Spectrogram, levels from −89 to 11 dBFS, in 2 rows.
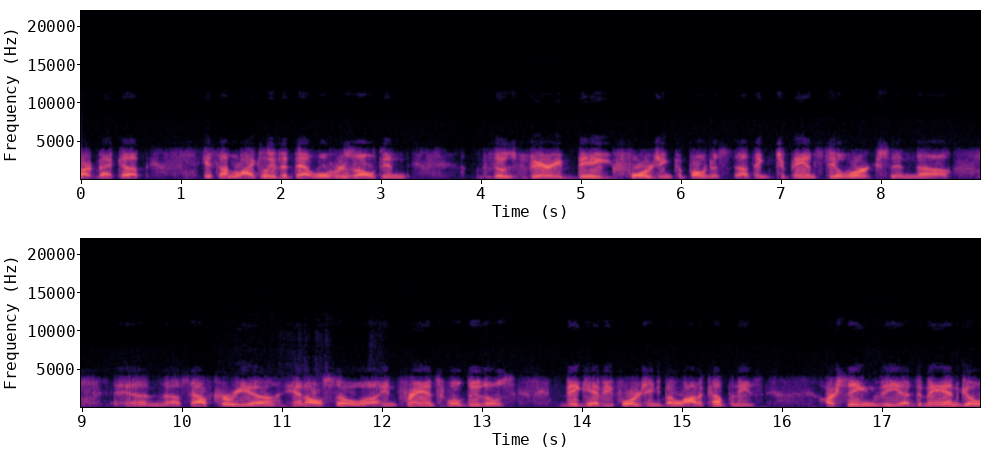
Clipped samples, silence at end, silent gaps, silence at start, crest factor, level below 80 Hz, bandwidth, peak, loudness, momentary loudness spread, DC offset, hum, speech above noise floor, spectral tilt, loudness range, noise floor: under 0.1%; 0 s; none; 0 s; 18 dB; -70 dBFS; 11 kHz; -6 dBFS; -23 LUFS; 10 LU; under 0.1%; none; 26 dB; -5.5 dB/octave; 2 LU; -49 dBFS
